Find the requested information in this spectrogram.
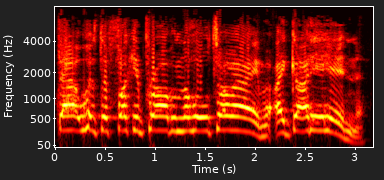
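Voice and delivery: loud, high, triumphant yelling; excited shout. Real, not acted. Finally solved the problem, celebrating.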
